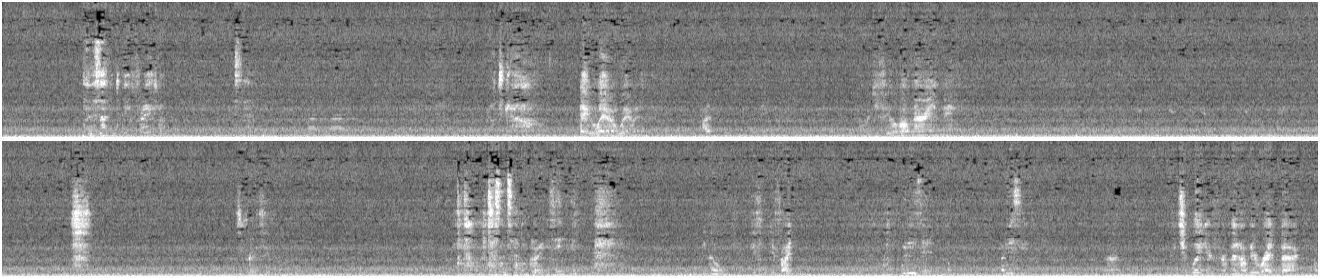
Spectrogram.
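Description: Steady low drone of an idling diesel truck engine, under short spurts of film dialogue from a screen every few seconds.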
